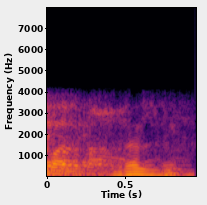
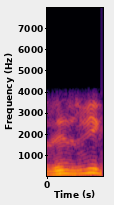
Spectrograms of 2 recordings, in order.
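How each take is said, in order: First: The first vowel is an 'a' sound. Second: The first vowel is an 'i' sound. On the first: The speaker calls it right. "जबर वाले रजवी" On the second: The speaker calls it wrong. "थोड़ी गलती कर दी उसने, रिजवी कर दिया है। हम जेर वाले नहीं है"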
